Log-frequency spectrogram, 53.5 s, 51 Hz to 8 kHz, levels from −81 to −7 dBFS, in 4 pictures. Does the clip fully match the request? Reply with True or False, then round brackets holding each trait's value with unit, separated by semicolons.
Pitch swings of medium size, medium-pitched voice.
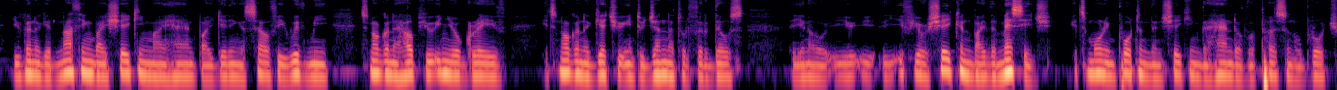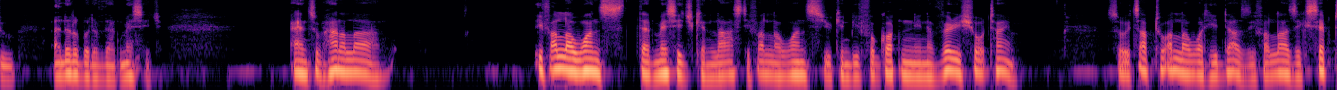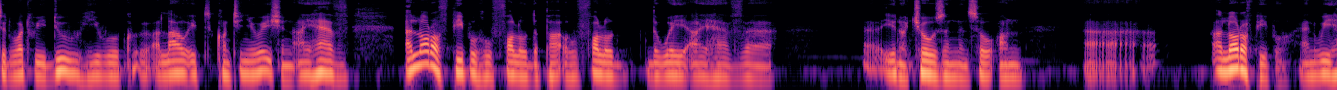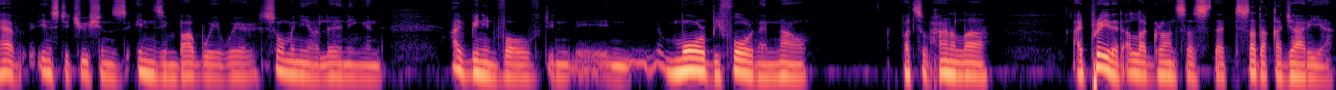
False (3.9 semitones; 120 Hz)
